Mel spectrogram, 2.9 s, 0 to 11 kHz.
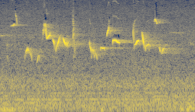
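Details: Eurasian blackcap, Chełm, Poland, 17 May 2022, singing between feeding: a close, continuous string of clear, slurred whistles, some rising and some falling, delivered quickly over a faint low hum.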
